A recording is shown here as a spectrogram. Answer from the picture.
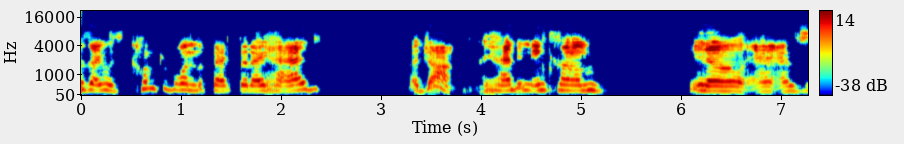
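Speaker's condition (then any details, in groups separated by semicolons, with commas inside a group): Cerebral palsy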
